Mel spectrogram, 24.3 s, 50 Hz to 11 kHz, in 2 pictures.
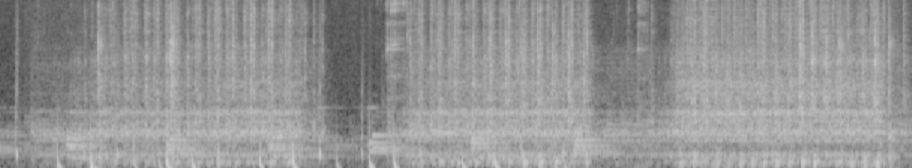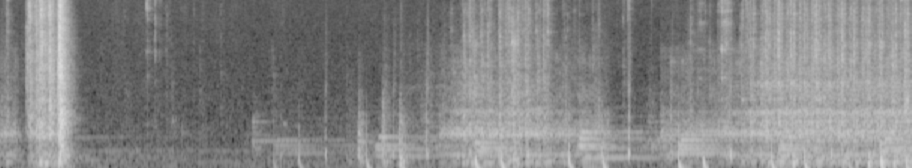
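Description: A sewing machine stitches a 1 cm seam along both ends of fabric for a tissue case, rapid rhythmic ticking runs in several bursts with brief pauses and a sharp clatter midway, close and steady.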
